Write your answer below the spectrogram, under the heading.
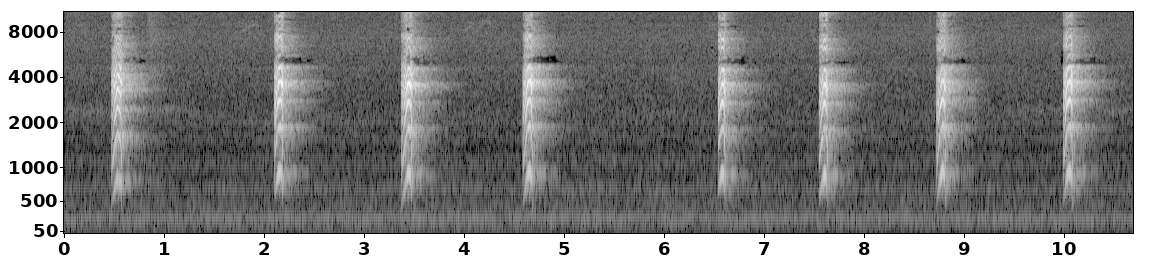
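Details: Pet sugar glider giving eight sharp, high yapping barks at irregular one- to two-second gaps, each a brief bright burst, with a quiet low hum behind.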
